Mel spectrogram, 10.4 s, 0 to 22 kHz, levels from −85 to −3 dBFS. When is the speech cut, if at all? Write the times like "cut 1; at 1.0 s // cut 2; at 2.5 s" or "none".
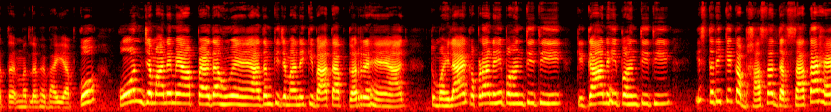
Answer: none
